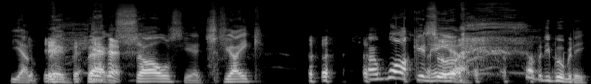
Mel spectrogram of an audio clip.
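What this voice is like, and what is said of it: Put-on New York accent. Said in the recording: “Said in a New York accent.”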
